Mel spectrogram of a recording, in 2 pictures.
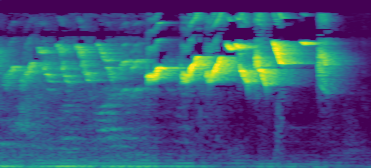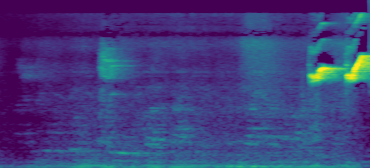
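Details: Double-collared seedeater, a good singer of the Tui Tui song style: a rapid run of high, buzzy, stepped notes for about three seconds, then a pause with low murmur, and a short high phrase resuming near the end.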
